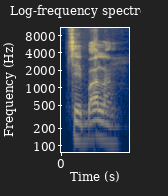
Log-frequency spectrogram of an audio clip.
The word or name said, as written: tzebalan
